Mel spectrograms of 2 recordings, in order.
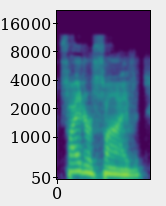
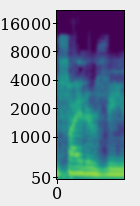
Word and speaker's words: Fighter V: Fighter 5. They want to pronounce that Fighter Vive. Fighter 5. I've been saying Fighter V the whole time, but it's a Roman numeral for 5.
